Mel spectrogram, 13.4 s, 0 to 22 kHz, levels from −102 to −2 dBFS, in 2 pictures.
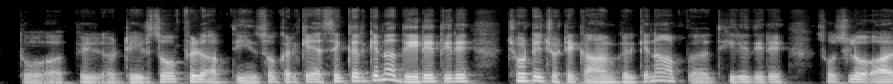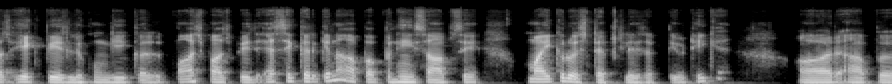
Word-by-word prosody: तो 95 -1 -4
अ, - - -5
फिर 100 0 -3
150 105 +6 +1
फिर 135 -2 +6
आप 105 -1 -3
300 100 +4 -2
करके 125 +2 -1
ऐसे 125 +4 +1
करके 175 +5 +2
ना 235 +1 +2
धीरे-धीरे 145 +4 +5 0.3
छोटे-छोटे 170 -8 +3
काम 105 -1 +2
करके 105 -1 -2
ना 185 - 0
आप 160 -1 -6 0.2
धीरे-धीरे 115 -1 -2 0.3
सोच - - -5
लो 130 -2 +5 0.2
आज 115 0 +2
एक 120 -1 +3
पेज 115 -2 +4
लिखूँगी 110 0 -2
कल 105 -1 -3
5-5 125 -4 0
पेज 110 -2 -1
ऐसे 145 +5 0
करके 150 0 0
ना 220 - +1
आप - - -1
अपने 120 +1 -1
हिसाब 110 -2 +2
से 115 -1 -3 0.4
माइक्रो 130 +2 +5
स्टेप्स 105 -2 -4
ले 105 -2 0
सकती 100 +1 -8
हो, 110 - -4
ठीक 150 +1 -5
है? 280 - -16 0.5
और 105 0 +2
आप 100 -1 -2
115 Hz, 195 wpm, -24 LUFS, 105-135 Hz, 0.5 s, फिर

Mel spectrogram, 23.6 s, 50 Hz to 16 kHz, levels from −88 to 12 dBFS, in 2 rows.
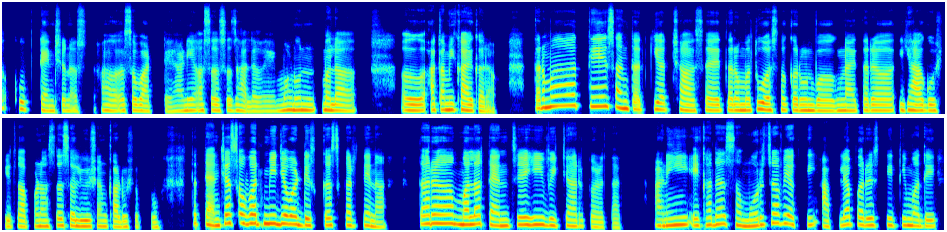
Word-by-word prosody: खूप 225 -5 -3
टेन्शन 170 0 -5
असतं 185 +3 -11
अ, 170 -1 -3
असं 180 +1 -3
वाटते 165 -4 -5
आणि 165 +3 -3
असं-असं 180 -1 -4
झालं 170 -4 -5
आहे, 155 0 -9
म्हणून 190 +2 +2
मला 185 -2 +2 0.7
अ, - - -3 0.3
आता 195 +1 -2
मी 200 0 +5
काय 195 -3 +3
करावं. 155 -1 -5 0.5
तर 265 - +2
मग 325 +4 +4 0.2
ते 310 +1 +4
सांगतात, 265 -6 +3
"की 220 -1 +1
अच्छा 200 0 -3
असं 185 +2 -6
आहे 180 -1 +1
तर 185 -1 0
मग 185 0 +3
तू 220 - +5
असं 195 0 -4
करून 180 -1 +2
बघ, 170 -1 -2
नाही 175 -1 -1
तर 180 0 -3 0.4
ह्या 185 -2 +2
गोष्टीचं 180 +1 -4
आपण 180 +2 -3
असं 185 +3 -1
सल्यूशन 185 -2 +1
काढू 170 -1 -2
शकतो." 160 -1 -11 0.4
तर 275 - -3
त्यांच्यासोबत 270 +4 +3
मी 275 0 +7
जेव्हा 260 -1 +5
डिस्कस 220 +1 0
करते 210 0 -3
ना 165 -3 -2 0.5
तर 270 +1 +2 0.3
मला 245 +1 +5
त्यांचेही 225 +3 +3
विचार 200 -2 -2
कळतात 155 -4 -8 0.4
आणि 215 +4 +3
एखादा 230 +4 -1
समोरचा 230 +4 0
व्यक्ती 235 -3 -3
आपल्या 210 +6 -3
परिस्थितीमध्ये 215 -3 -1
195 Hz, 150 wpm, -18 LUFS, 180-230 Hz, 0.7 s, मी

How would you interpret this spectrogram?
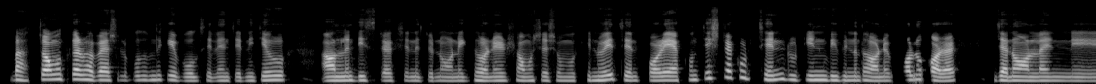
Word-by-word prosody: বাহ 210 -3 +2
চমৎকারভাবে 225 -2 +5
আসলে 195 0 -16
প্রথম 200 0 -8
থেকেই 210 -2 -3
বলছিলেন 175 0 -6
যে, - - -6
নিজেও 195 +3 -1 0.6
online 180 +1 +3
distraction 180 -1 -6
এর - - -17
জন্য 170 0 -9
অনেক 170 0 -5
ধরনের 180 0 +1
সমস্যার 180 0 -4
সম্মুখীন 175 +1 -9
হয়েছেন। 210 -3 +1
পরে 185 +1 +5
এখন 215 +3 -8
চেষ্টা 290 +3 0
করছেন 250 -8 -1 0.2
রুটিন 205 0 -1
বিভিন্ন 190 -1 -3
ধরনের 175 -1 +1
ফলো 210 +2 0
করার 175 -2 +6 0.4
যেন 185 -2 +4
অনলাইনে 175 -1 -1
185 Hz, 155 wpm, -21 LUFS, 175-205 Hz, 0.6 s, করার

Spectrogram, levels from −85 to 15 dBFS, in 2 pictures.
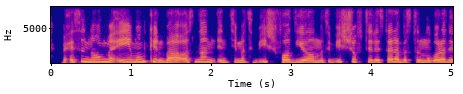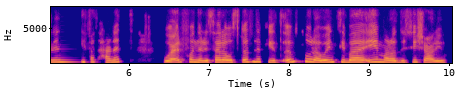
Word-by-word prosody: بحيث 285 +3 -3
إن 330 -4 +3
هُم 315 0 +3
إيه، 275 +3 +2
ممكن 315 -3 0
بقى 285 +2 +2
أصلًا 300 -1 -3
أنتِ 250 +1 -4
ما 245 - 0
تبقيش 325 +10 -5
فاضية 265 -3 +1
ما 235 -2 -2
تبقيش 235 +7 -6
شُفتي 320 -2 -4
الرسالة 285 +5 +2
بس 270 -2 -5
لمجرّد 260 +5 +2
إن 280 - 0
أنتِ 300 -1 -4
فاتحة 290 -3 -6
نت، 310 +7 -3 0.5
وعرفوا 270 +7 +2
إن 270 - +1
الرسالة 260 +4 +2
وصلِت 285 +4 -1
لِك 335 -1 -2
يتقمصوا 335 +9 -1
لو 260 -3 +5
أنتِ 295 +2 +1
بقى 285 +1 +3
إيه 315 +3 +2
ما 290 -3 +1
رديتيش 245 +4 -1
عليهم. 225 -2 +1
285 Hz, 205 wpm, -15 LUFS, 255-310 Hz, 0.5 s, لو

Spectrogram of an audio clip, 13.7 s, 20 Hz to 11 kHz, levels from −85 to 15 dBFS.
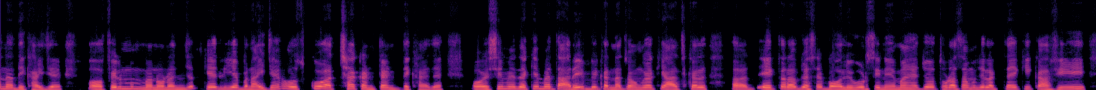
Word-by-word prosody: ना 230 0 0
दिखाई 145 -5 -2
जाए 155 +2 0 0.4
अ, 180 -3 +4
फ़िल्म 225 +3 +1 0.2
मनोरंजन 180 +3 +1
के 210 0 +4
लिए 205 +1 0
बनाई 165 -3 0
जाए 200 +6 -4
और 235 -1 +1
उसको 225 +4 0
अच्छा 230 +2 -1
कंटेन्ट 205 -3 -1
दिखाया 140 -4 -3
जाए। 150 +1 -3 0.4
और 170 0 +5
इसी 170 - -2
में 235 -1 -1
देखिए 225 +2 +2
मैं 240 0 +1
तारीफ़ 195 +4 +3
भी 215 +3 0
करना 190 -2 +1
चाहूँगा 190 +2 0
कि 200 +2 -4
आजकल 195 +3 +2 0.3
अ, 95 -1 +2
एक 195 -3 +2
तरफ 230 -1 +3
जैसे 215 0 +1
बॉलीवुड 175 +4 +2
सिनेमा 180 +1 -2
है 195 0 -3
जो 220 +3 +1
थोड़ा-सा 210 +2 +1
मुझे 200 0 -2
लगता 205 0 0
है 210 - 0
कि 215 +2 -10
काफ़ी 200 +6 -1
195 Hz, 180 wpm, -23 LUFS, 175-215 Hz, 0.4 s, और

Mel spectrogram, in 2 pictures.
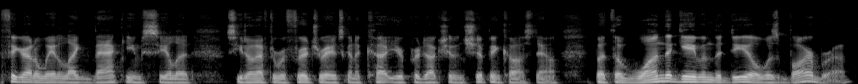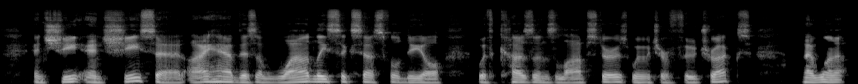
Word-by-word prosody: figure 115 -5 +3
out 105 - +3
a - - +1
way 95 0 +1
to, 95 - -1
like, 85 -2 -2
vacuum 95 0 0
seal 85 0 0
it 80 -2 -3 0.3
so - - -3
you 100 - 0
don't 95 +1 +1
have 95 -3 +1
to - - -3
refrigerate. 90 +1 +1
It's 85 - -4
gonna 85 -3 -4
cut 100 +1 -1
your 90 -1 -1
production 90 -1 -2
and 80 -1 -7
shipping - - -1
cost 70 0 -5
down," 75 -3 -6 0.4
but - - +2
the 95 - +2
one 100 +8 +3
that 145 -4 +5
gave 120 -1 +7
him 110 -2 +2
the 100 - +1
deal 110 -2 +3
was 85 -1 -2
Barbara, 80 +3 -2 0.5
and - - -4
she 125 +2 +3
and 95 -5 0
she 145 - +2
said, 80 - +1
"I 100 +6 +3
have 120 -3 +2
this 100 -4 0
wildly 105 +8 +2
successful 110 -5 0
deal 90 -3 -1 0.3
with - - -4
Cousins 100 -4 -2
Lobsters, 85 +7 -2
w 95 -2 -3
which 90 - -7
are - - -4
food 85 +3 -4
trucks. - - -3 0.5
I 105 - +4
wanna" 105 0 +1
95 Hz, 190 wpm, -24 LUFS, 85-110 Hz, 0.5 s, gave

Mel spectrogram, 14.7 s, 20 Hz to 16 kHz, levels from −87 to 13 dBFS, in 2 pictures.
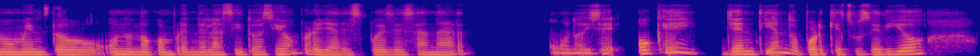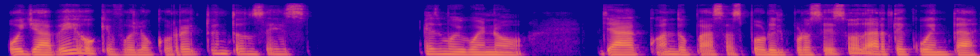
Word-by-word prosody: momento 155 -2 +1
uno 165 0 +1
no 155 -2 +1
comprende 155 -1 -2
la 150 0 -1
situación, 160 +5 -2
pero 165 -8 -1
ya 145 -1 -1
después 145 0 -4
de 145 0 -3
sanar 150 +6 -3 0.6
uno 245 -1 -3
dice: 225 -2 -3
"Okey, 240 +3 +1
ya 180 - +1
entiendo 185 +5 +1
por 165 -3 +2
qué 160 - -4
sucedió 165 +5 0 0.5
o 165 - +4
ya 155 -3 +4
veo 190 +8 +3
que - - -4
fue 150 -1 -2
lo 145 0 -2
correcto". 165 +5 -3
Entonces, 170 -4 -2 0.8
es 170 0 0
muy 165 -2 +2
bueno, 150 -2 +1 0.5
ya 150 -1 +4
cuando 155 -2 0
pasas 75 +1 +1
por 150 - +1
el 145 -1 +1
proceso, 140 - +1
darte 165 - +3
cuenta, 150 -2 +2
155 Hz, 155 wpm, -24 LUFS, 150-170 Hz, 0.8 s, o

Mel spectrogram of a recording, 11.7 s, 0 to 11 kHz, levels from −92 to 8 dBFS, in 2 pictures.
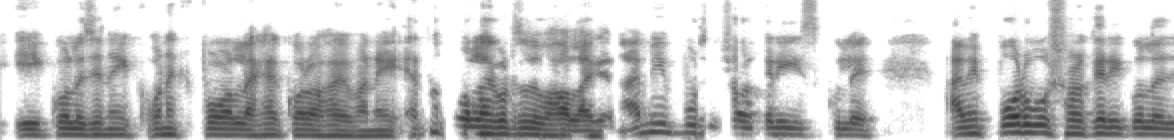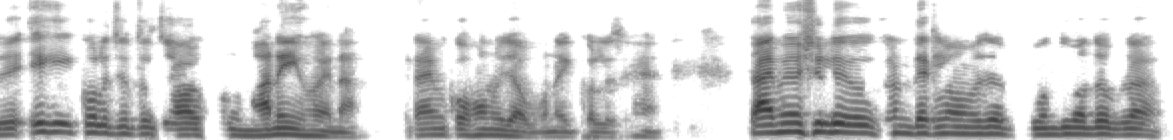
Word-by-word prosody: এই 135 - +1
কলেজে 140 -1 +2
নাকি 135 -2 -3
অনেক 145 -1 -1
পড়ালেখা 130 -2 +3
করা 125 -2 +3
হয়। 120 -1 +2
মানে 115 +1 0
এত - - -9
পড়ালেখা 165 -2 +6
করতে 150 -1 +2
তো - - +3
ভালো 125 - +5
লাগে 115 0 +2
না। - - -10
আমি 200 - -2
পড়ছি 175 -2 -5
সরকারি 150 0 -1 0.2
স্কুলে, 135 -2 -4 0.5
আমি 155 +2 +3
পড়ব 185 0 +7
সরকারি 160 0 +2
কলেজে। 145 -2 0
এ - - +5
এই - - -4
কলেজে 180 -4 -1
তো - - -3
যাওয়ার 135 0 +1
কোন 135 - -9
মানেই 140 +2 +3
হয় 110 -3 -3
না। - - -8 0.2
"এটা - - -9
আমি 140 - -6
কখনো 130 0 -2
যাব 105 - -2
না - - -7
এই - - -17
কলেজে।" 95 -1 -11
হ্যা? 100 - -12 0.4
তো - - -14
আমি 200 +3 +3
আসলে 200 0 +3
ওখানে 175 +1 -7
দেখলাম 165 0 0
আমার 155 0 -3
য - - +3 0.2
বন্ধুবান্ধবরা 145 -1 -1
145 Hz, 245 wpm, -23 LUFS, 130-160 Hz, 0.5 s, পড়ব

